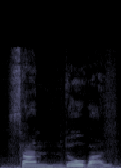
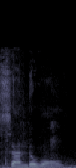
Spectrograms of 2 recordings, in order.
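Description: First: Said the Spanish way with a clear final L. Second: Said the English way with an English L. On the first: The speaker calls it right. "like in the Spanish kind of like talking-ish" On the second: The speaker calls it wrong.

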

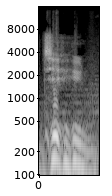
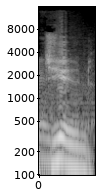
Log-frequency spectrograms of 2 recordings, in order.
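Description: First: It is pronounced in a non-British way. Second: It is pronounced the British way, like 'June'.

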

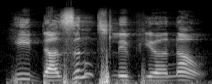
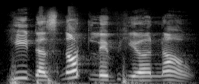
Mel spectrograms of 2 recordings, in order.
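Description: First: Does not is said as one contracted word. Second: Does not is said as two full words. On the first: It suits informal speech. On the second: It suits formal speech.

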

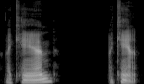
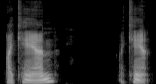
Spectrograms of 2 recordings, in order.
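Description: No difference in how they are said.

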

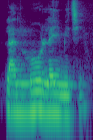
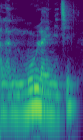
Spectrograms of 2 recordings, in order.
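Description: First: The vowel in moo is long. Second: The vowel in moo is short. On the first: The speaker calls it right. "On dit ... il y a bien deux O à mot" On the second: The speaker calls it wrong. "on ne dit pas"

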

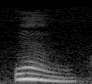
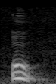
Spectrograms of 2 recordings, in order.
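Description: First: The vowel sound is long. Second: The vowel sound is short. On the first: "long sound of O. O-O together" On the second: "O-O also has a short sound"

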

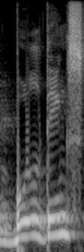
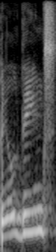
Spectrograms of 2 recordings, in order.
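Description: First: The first syllable sounds like 'bull'. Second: The first syllable sounds like 'bill'. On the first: The speaker calls it wrong. "nie buildings, czasami słyszę tę wymowę" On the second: The speaker calls it right. "oczywiście będzie bill"

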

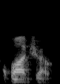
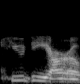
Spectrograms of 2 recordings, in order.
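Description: First: It is said as one word, quadro. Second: It is spelled out letter by letter.

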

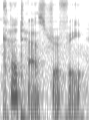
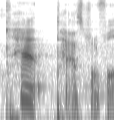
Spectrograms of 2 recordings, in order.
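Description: First: The 'cat' part is said plainly and subtly. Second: The 'cat' part is clearly emphasized. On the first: The cat pun is left understated. The speaker calls it right. "It's just catastrophe. Very easy, very subtle" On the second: The cat pun is made obvious. The speaker calls it wrong. "it doesn't sound quite as cringy if I don't actually pronounce it as catastrophe"

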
